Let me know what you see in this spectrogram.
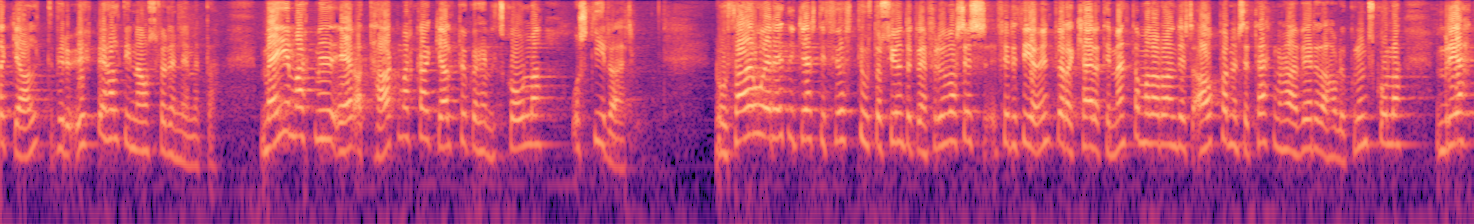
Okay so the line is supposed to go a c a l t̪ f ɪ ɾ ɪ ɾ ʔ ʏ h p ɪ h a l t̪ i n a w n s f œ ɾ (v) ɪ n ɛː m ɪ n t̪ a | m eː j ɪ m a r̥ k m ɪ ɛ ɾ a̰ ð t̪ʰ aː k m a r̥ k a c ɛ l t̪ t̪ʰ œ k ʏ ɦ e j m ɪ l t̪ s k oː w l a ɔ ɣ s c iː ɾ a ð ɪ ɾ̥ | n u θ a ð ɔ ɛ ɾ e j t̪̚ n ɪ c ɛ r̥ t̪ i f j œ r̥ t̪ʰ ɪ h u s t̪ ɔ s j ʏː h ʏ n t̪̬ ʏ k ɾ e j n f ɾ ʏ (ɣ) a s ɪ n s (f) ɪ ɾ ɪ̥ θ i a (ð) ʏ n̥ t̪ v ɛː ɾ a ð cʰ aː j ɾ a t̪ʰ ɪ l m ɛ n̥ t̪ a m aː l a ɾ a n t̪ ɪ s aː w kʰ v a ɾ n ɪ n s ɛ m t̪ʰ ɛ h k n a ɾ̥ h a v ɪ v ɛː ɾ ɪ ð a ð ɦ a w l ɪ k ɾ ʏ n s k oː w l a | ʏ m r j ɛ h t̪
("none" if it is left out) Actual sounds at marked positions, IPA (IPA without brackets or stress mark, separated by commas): ð, v, f, ð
